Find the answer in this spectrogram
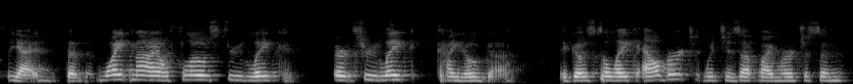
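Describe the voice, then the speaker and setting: A middle-aged woman gives a casual slide talk to a birding club in a meeting room with a small audience, rambling with frequent ums and restarts. Her voice sits on the low side, and the highs are cut off, as her handheld or clip mic has a dying battery.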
